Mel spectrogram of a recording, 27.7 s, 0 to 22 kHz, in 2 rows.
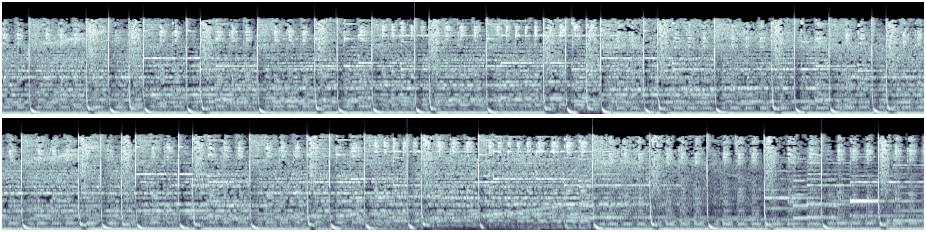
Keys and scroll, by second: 8.3 [, 11.4 [, 13.3 super+z, 14.1 super+2, 15.1 ], 20.6 [, 27.4 super+d.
